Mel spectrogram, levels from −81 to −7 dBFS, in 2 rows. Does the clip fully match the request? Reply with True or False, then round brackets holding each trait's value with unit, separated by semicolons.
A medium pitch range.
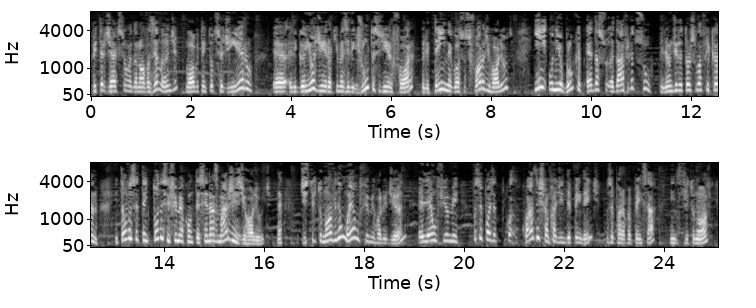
False (6.2 semitones)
